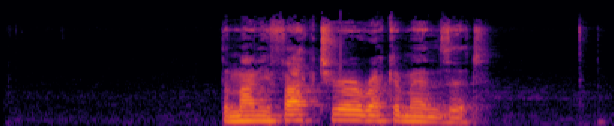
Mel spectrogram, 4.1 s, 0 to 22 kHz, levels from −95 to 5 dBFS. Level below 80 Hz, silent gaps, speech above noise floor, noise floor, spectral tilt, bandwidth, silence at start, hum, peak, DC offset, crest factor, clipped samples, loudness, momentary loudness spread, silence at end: -66 dBFS; none; 50 dB; -78 dBFS; -4.5 dB/octave; 14 kHz; 1.5 s; none; -10 dBFS; under 0.1%; 20 dB; under 0.1%; -29 LUFS; 9 LU; 0.85 s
